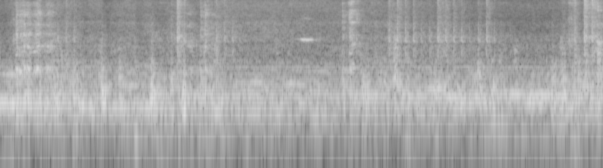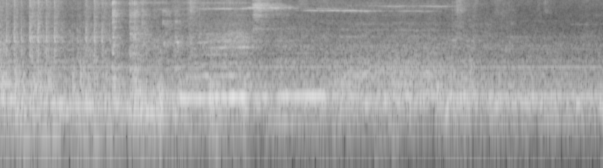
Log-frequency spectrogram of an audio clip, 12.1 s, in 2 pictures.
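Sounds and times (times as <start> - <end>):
train wheels rattling: 0.1 - 8.8.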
